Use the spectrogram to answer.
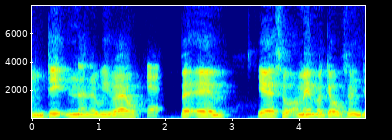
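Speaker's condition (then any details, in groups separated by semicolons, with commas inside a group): Cerebral palsy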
